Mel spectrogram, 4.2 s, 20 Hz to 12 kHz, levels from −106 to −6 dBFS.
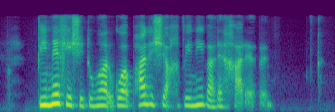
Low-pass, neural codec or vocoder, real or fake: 7.2 kHz; codec, 16 kHz, 0.8 kbps, ZipCodec; fake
